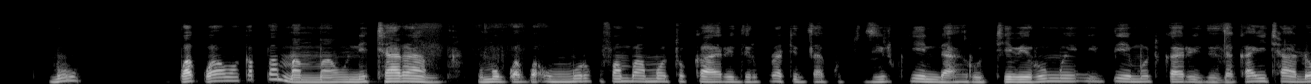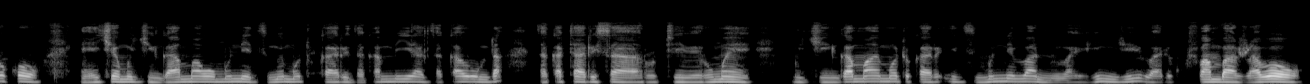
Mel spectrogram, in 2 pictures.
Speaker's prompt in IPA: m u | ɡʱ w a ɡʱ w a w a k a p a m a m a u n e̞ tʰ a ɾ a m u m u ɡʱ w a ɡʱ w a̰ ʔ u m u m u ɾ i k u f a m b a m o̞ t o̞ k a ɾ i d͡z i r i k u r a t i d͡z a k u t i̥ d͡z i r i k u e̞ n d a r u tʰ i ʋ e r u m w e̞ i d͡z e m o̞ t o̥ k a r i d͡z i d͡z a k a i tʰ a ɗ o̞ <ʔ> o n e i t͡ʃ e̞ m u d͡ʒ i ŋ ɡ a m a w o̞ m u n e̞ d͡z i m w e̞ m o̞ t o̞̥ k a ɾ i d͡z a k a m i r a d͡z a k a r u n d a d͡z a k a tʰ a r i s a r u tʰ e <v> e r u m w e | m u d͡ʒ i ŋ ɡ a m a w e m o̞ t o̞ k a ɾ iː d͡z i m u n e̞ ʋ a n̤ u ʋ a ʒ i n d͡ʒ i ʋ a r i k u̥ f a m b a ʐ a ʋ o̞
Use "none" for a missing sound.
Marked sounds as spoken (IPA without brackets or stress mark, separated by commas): k, ʋ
